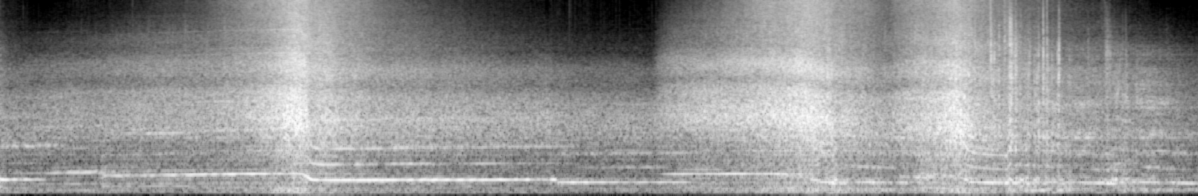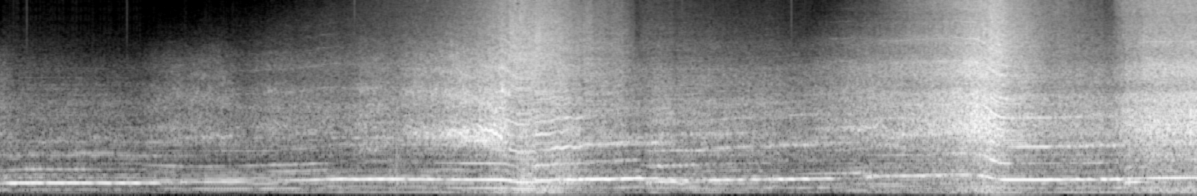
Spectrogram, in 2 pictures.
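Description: A race car engine roars at high revs, shifting gears up and down.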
